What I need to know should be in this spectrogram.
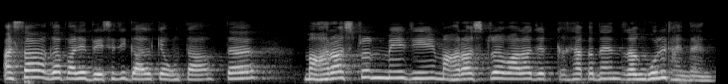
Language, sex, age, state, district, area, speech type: Sindhi, female, 30-45, Maharashtra, Thane, urban, spontaneous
